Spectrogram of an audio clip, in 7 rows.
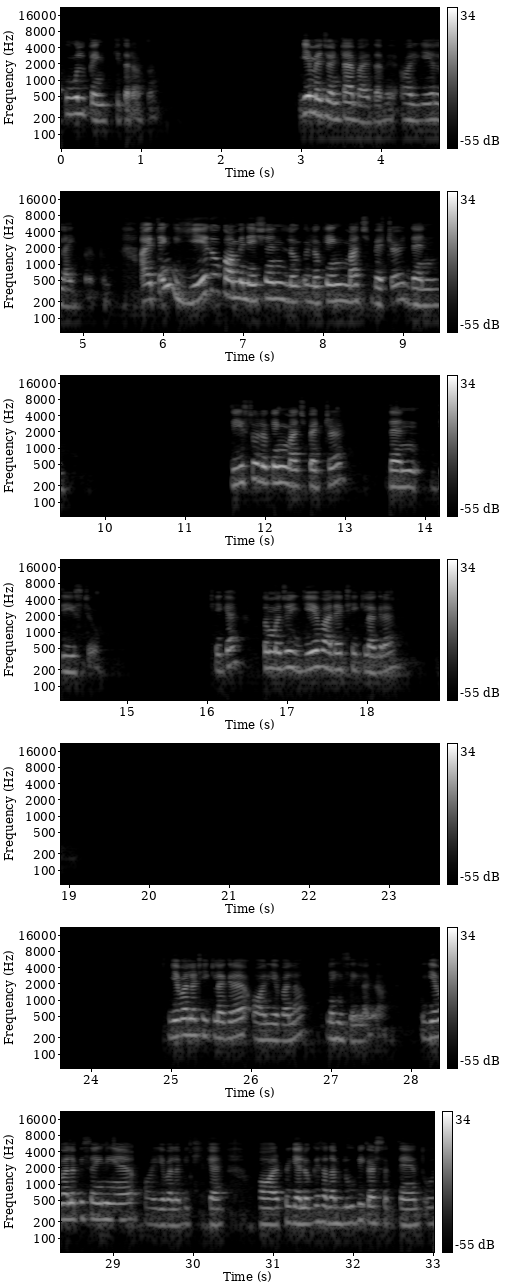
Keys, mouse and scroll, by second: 3.5 click, 7.3 click, 8.6 b, 9.9 right click, 10.5 click, 20.1 click, 21.2 click, 28.4 space, 28.5 click, 29.8 space, 30.0 click, 30.3 space.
